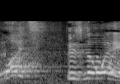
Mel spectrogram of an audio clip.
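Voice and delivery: high, loud incredulous reaction; hammed-up shock; mock disbelief. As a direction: act astonished, voice shooting up. Dad's feigned disbelief, acted.

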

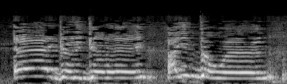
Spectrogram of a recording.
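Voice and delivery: high, drawn-out holler across water; mocking call-out. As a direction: taunt from afar, stretching the words. Brother calls from passing sailboat.

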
